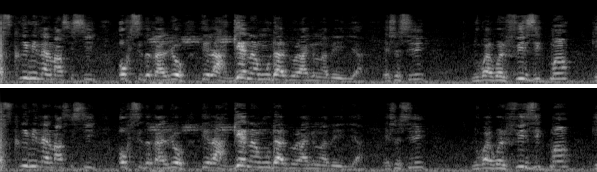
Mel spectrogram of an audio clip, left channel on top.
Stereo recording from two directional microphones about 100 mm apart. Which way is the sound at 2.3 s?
35° left (ahead or behind).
